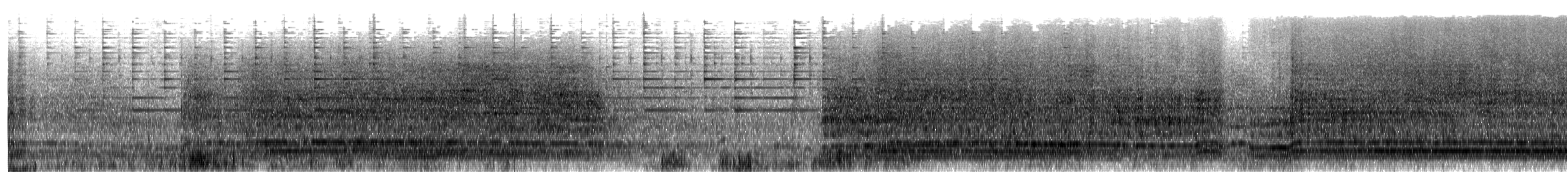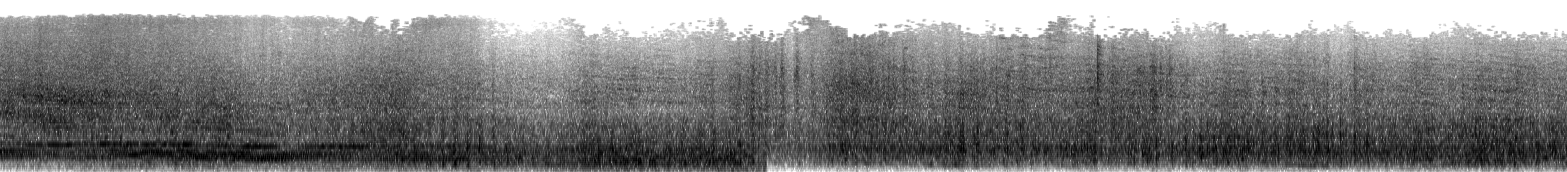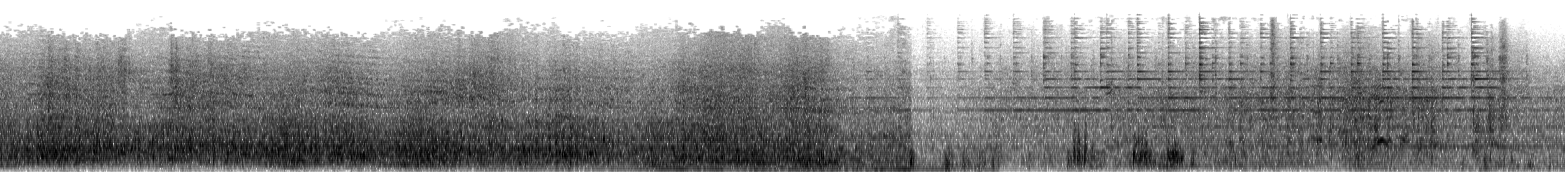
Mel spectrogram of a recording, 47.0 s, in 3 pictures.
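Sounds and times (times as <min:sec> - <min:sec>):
train wheels clattering on rails: 0:00.1 - 0:11.9, 0:12.8 - 0:46.9.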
